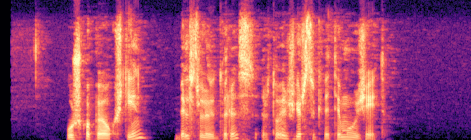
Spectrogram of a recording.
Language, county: Lithuanian, Kaunas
